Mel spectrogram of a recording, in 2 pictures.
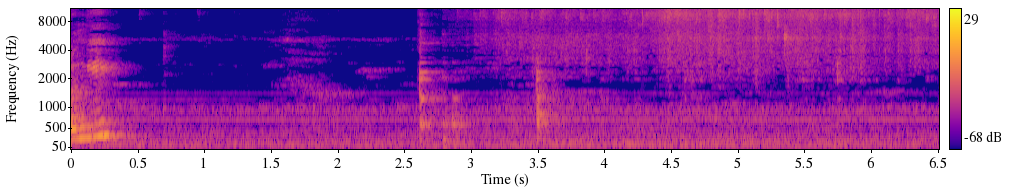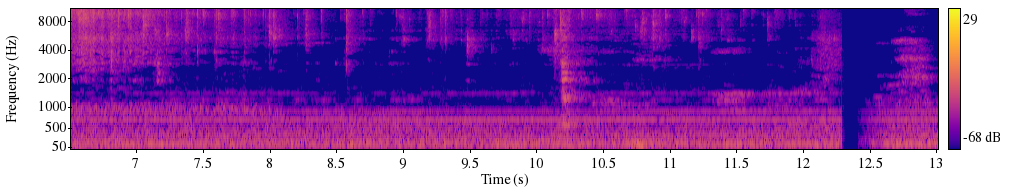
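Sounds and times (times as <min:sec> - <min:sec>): ghee sizzling in a frying pan: 0:02.9 - 0:08.2.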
